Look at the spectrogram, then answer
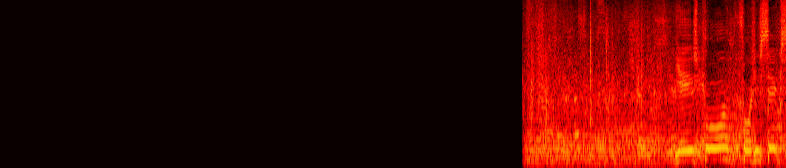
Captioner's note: speaking French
